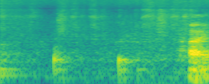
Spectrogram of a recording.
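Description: Whiteboard marker writing on a whiteboard: short strokes, two of them standing out about half a second and a second in.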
